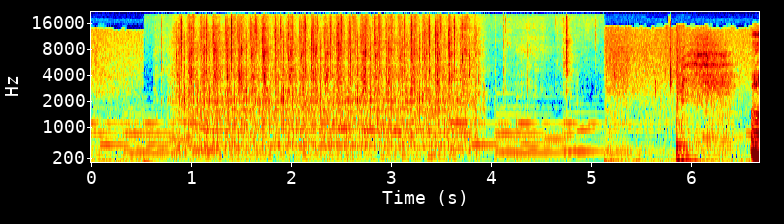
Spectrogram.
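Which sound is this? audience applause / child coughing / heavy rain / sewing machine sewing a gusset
sewing machine sewing a gusset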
